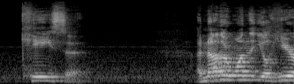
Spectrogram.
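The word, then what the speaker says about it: gheese: the past participle we get g-h-e-e-s-e that gets pronounced casa casa another one that you'll hear a lot ironically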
